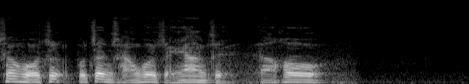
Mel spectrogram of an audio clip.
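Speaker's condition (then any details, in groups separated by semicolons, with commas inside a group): Tongue cancer surgery, partial glossectomy with tongue flap; tongue cancer at 50, stage 2, oral chemotherapy, recurrence, two thirds right tongue removed; eating and speaking affected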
